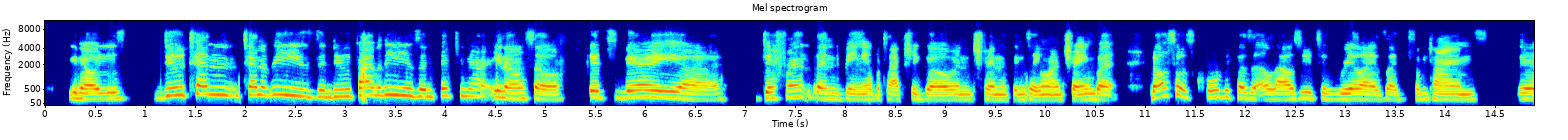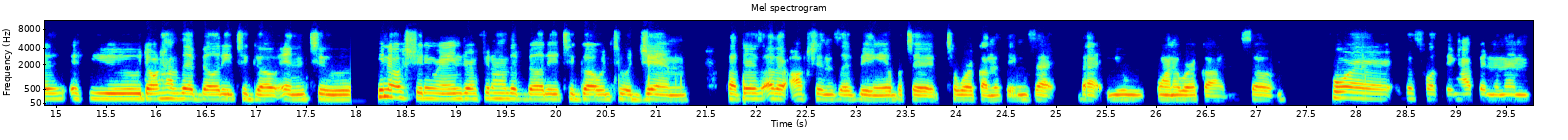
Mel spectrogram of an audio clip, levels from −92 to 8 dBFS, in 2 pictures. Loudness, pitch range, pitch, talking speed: -20 LUFS, 155-195 Hz, 170 Hz, 210 wpm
